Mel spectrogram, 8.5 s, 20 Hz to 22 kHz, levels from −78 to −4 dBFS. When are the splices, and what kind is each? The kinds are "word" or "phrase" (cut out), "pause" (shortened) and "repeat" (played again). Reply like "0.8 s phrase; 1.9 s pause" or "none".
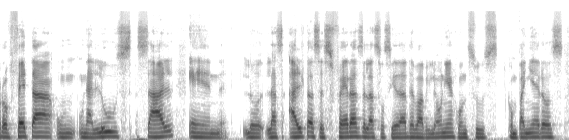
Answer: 2.8 s pause; 6.8 s word

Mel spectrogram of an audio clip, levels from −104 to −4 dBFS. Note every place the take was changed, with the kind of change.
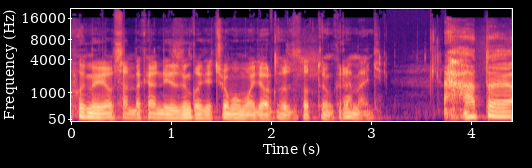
1.2 s word

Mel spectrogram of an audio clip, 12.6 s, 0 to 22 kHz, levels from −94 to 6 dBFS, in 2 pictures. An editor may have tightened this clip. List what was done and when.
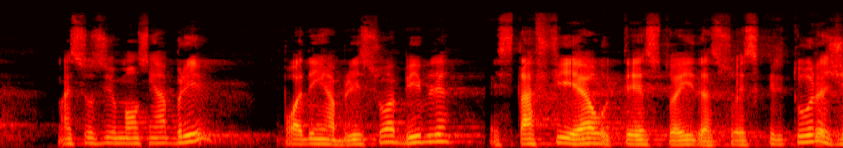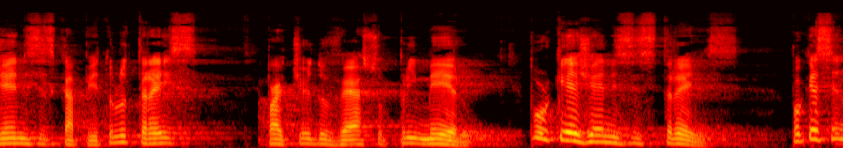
1.1 s word; 2.1 s word; 3.6 s pause; 8.3 s word; 10.2 s pause

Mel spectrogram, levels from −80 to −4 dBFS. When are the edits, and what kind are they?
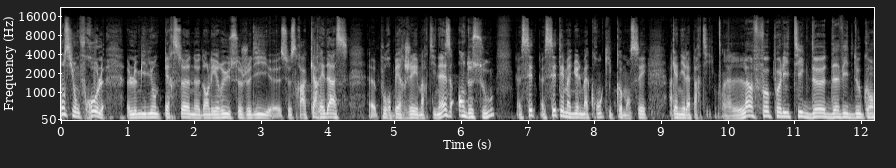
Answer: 7.1 s repeat; 8.3 s word; 9.2 s word

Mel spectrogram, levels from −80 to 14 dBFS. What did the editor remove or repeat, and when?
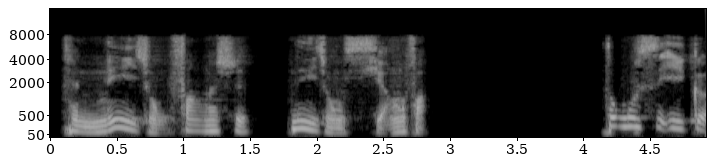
none

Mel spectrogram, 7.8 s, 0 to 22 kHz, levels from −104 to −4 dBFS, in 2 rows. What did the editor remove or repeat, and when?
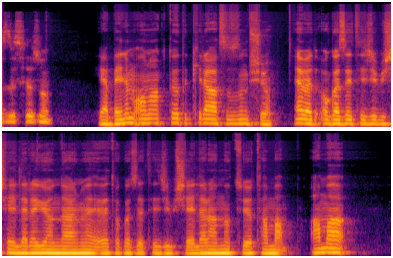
6.9 s pause

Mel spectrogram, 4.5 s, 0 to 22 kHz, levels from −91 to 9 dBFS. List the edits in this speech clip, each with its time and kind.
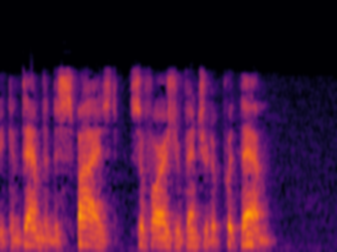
1.6 s pause

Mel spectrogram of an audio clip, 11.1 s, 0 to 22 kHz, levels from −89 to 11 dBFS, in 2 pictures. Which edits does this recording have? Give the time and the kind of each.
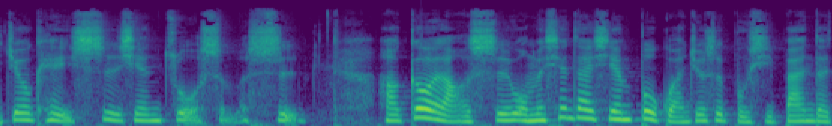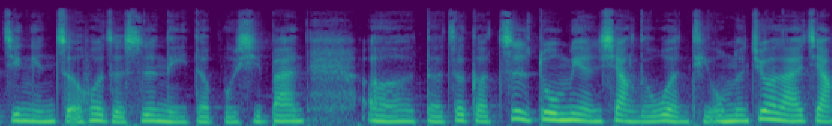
none

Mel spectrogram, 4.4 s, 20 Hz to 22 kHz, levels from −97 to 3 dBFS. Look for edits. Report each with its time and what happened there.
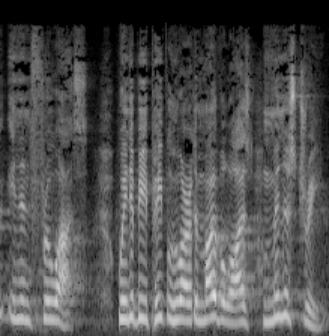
1.7 s word; 2.5 s word; 3.5 s word

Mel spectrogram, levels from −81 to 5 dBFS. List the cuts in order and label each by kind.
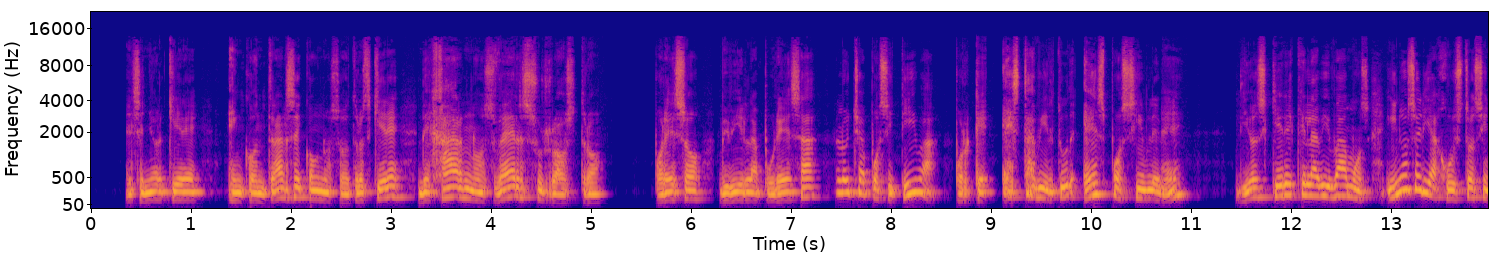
3.2 s pause; 5.3 s pause; 6.2 s pause; 7.4 s phrase; 8.6 s pause; 10.7 s word

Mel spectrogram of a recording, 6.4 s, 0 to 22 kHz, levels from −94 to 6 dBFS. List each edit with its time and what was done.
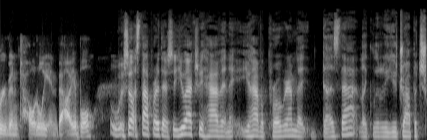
2.0 s word

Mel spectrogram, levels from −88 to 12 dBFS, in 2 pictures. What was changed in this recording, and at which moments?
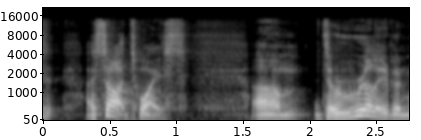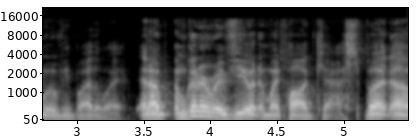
2.6 s word; 3.4 s pause; 4.5 s word

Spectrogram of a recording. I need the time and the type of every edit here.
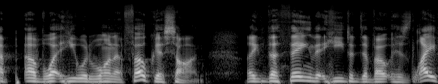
2.6 s phrase; 3.5 s word

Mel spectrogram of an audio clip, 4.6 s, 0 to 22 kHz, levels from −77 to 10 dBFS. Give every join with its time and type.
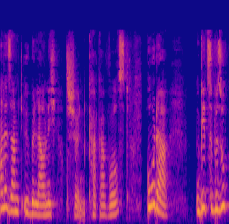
1.3 s phrase; 2.8 s pause

